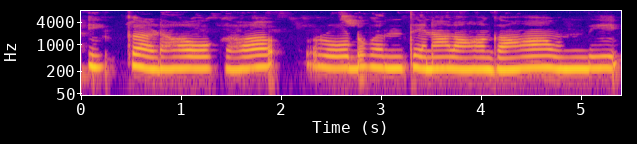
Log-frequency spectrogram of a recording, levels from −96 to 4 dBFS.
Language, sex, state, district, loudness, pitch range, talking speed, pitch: Telugu, female, Andhra Pradesh, Sri Satya Sai, -14 LUFS, 235-255 Hz, 65 wpm, 245 Hz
